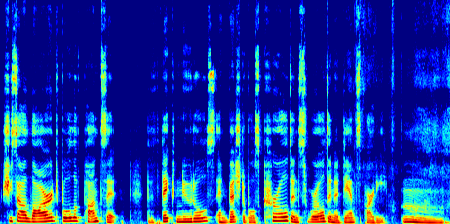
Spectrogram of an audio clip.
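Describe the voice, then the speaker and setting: In a medium-pitched voice, a woman reads a children's picture book aloud, her storytelling both deliberate and expressive.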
